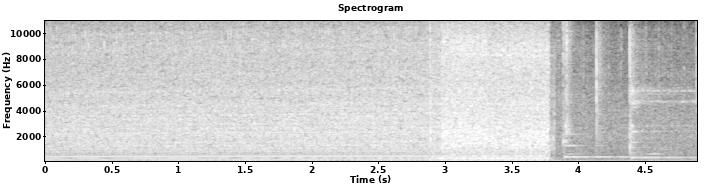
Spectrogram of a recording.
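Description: A game car engine roars at high speed.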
